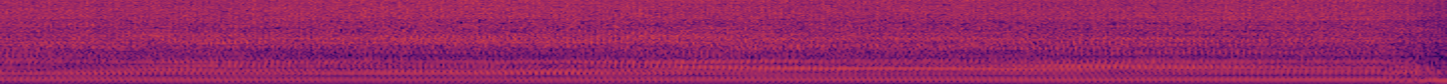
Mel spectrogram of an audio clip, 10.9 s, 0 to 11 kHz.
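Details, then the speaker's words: 2001 Renault Scenic 1.9 DTI diesel after water pump replacement and coolant bleeding, run up to normal operating temperature with the fan checked and no leaks: smooth, steady diesel clatter at idle with no knocks, whine or misses, then cut off. It idles normally. "on a démarré la voiture on a vérifié que le ventilo et tourne bien et qu'il n'y a pas de fuite"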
